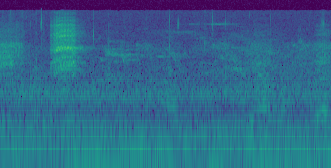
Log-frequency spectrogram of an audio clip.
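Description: Parakeets in an aviary giving harsh, short squawking calls, the loudest about half a second in.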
